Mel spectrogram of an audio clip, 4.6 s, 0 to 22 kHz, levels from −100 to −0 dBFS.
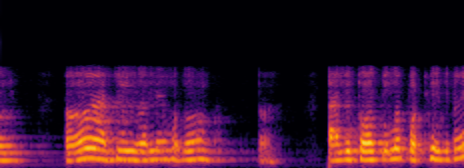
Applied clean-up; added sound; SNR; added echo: neural mask model DeepFilterNet 3.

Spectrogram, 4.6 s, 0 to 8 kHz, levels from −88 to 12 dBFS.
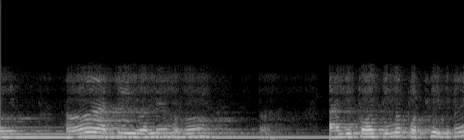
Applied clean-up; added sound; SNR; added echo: none; Bass guitar; 5 dB; reverberation time 2.9 s.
